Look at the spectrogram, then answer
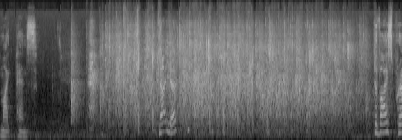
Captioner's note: applause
